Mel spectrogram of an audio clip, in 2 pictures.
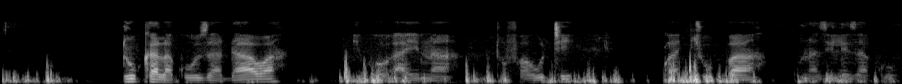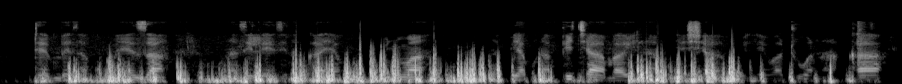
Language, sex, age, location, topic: Swahili, male, 36-49, Kisumu, health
